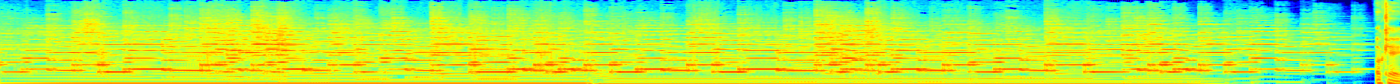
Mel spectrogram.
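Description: Eurorack modular synth music: a filtered sawtooth bass voice from an Electrosmith patch.Init() module running a Pure Data patch holds a low A, switches down to F about six seconds in, then fades out near the end. Over it runs a steady rhythm of quick plucked higher notes.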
